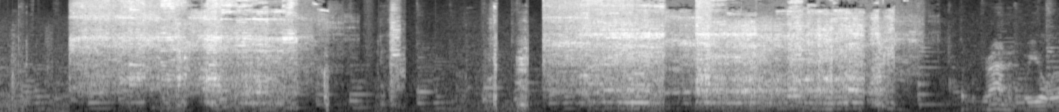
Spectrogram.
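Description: Angle grinder working on a box trailer door, two long harsh abrasive grinding passes with short breaks and clunks between them, fairly close and loud.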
